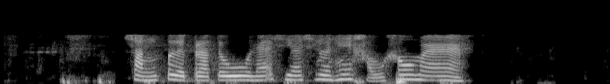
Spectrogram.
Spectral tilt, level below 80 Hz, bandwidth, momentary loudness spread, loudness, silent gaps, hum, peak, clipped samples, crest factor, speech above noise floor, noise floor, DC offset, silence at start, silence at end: -11 dB/octave; -40 dBFS; 4.3 kHz; 17 LU; -19 LUFS; none; none; -2 dBFS; under 0.1%; 20 dB; 36 dB; -54 dBFS; under 0.1%; 0.6 s; 1.4 s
